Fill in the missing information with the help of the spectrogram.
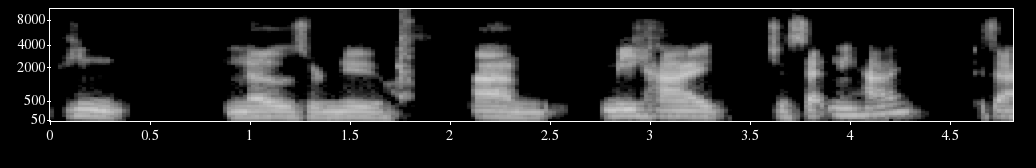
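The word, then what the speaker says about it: Mihaly: set me high and he pronounces his first name mihai even though there's an l in there um so um okay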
